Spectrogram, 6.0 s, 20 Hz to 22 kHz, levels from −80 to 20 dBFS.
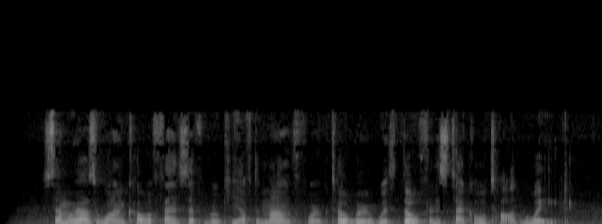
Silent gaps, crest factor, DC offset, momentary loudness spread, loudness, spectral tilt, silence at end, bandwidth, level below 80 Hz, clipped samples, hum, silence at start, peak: none; 20 dB; under 0.1%; 8 LU; -33 LUFS; -5.5 dB/octave; 0 s; 11.5 kHz; -52 dBFS; under 0.1%; none; 0.2 s; -12 dBFS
